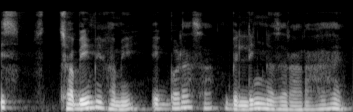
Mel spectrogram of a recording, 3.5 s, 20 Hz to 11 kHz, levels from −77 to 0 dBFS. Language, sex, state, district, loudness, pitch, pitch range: Hindi, male, Assam, Kamrup Metropolitan, -17 LUFS, 135 Hz, 120-150 Hz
